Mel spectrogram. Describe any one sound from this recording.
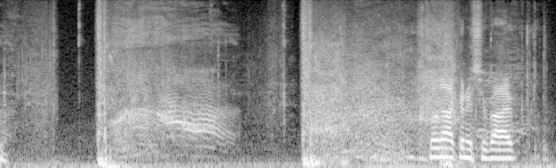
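A bow twangs as an arrow is shot.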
